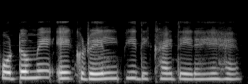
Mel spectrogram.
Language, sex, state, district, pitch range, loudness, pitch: Hindi, female, Assam, Kamrup Metropolitan, 255-285 Hz, -17 LUFS, 265 Hz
